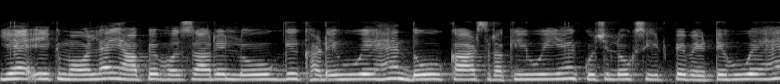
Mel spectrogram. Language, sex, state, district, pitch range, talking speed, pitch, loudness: Hindi, female, Chhattisgarh, Bilaspur, 225-245 Hz, 185 wpm, 235 Hz, -14 LUFS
